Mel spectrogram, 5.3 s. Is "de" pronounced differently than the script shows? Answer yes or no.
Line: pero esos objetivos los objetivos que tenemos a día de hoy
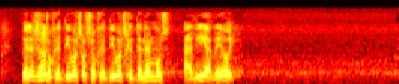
no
